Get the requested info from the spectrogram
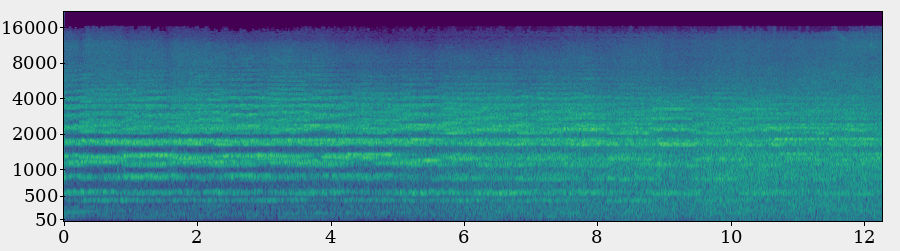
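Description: Sirens of fire brigade emergency vehicles sounding continuously as they drive off, several steady tones heard at once.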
